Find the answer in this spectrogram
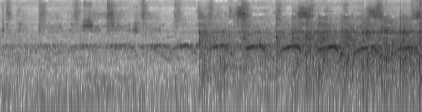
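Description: Emergency-vehicle siren starting suddenly about halfway through in a fast yelp, a rapid rise-and-fall wail about three times a second, getting louder as it approaches, over low road noise.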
